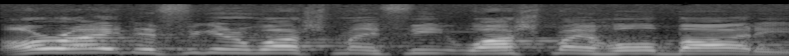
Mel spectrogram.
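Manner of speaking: high, loud and fast gush; overeager outburst. Retold or imitated. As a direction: blurt it out like an overzealous fan. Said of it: "He's like".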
